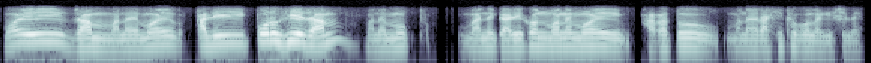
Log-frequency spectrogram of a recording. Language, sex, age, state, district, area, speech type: Assamese, male, 30-45, Assam, Morigaon, rural, conversation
